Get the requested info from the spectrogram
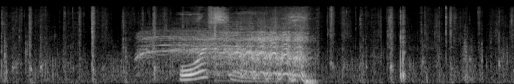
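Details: Horse on a farm giving one loud, wavering whinny of about a second and a half that trembles and falls in pitch, with hoof clip-clops and soft background noise around it.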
